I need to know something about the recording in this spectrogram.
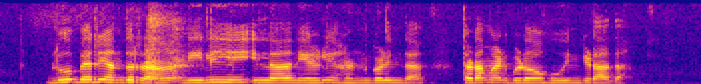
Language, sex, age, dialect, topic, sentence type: Kannada, female, 18-24, Northeastern, agriculture, statement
